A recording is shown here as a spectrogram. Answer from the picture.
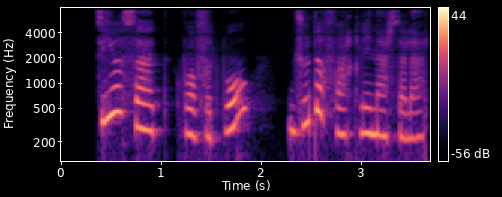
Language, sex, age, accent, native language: Uzbek, female, 18-24, Buxoro, Uzbek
